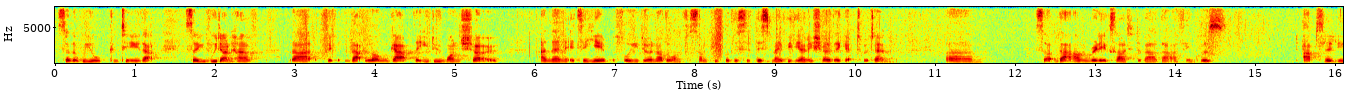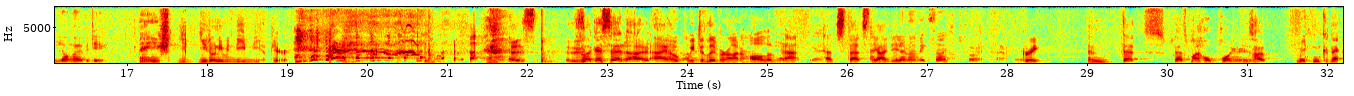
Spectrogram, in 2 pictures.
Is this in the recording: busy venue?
yes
